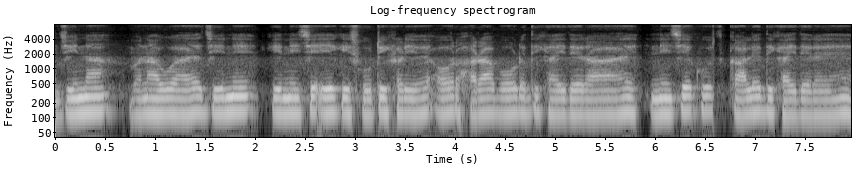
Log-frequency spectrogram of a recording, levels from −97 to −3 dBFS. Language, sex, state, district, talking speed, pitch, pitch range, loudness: Hindi, male, Uttar Pradesh, Muzaffarnagar, 190 wpm, 125 Hz, 120-130 Hz, -30 LUFS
